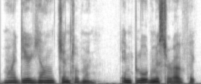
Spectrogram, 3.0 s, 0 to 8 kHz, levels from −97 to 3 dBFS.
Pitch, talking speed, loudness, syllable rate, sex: 155 Hz, 140 wpm, -15 LUFS, 4.7 syllables/s, female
